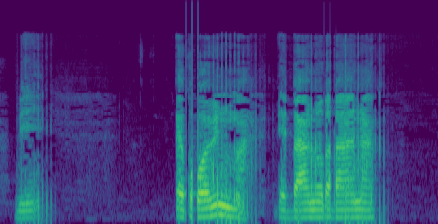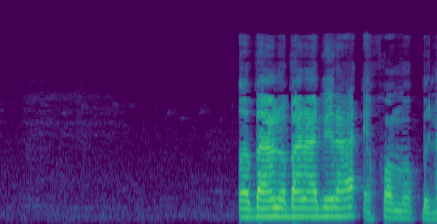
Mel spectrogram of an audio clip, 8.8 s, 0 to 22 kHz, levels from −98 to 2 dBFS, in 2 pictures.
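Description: Throughout the speech, s sounds are gritty and lispy, and nothing appears above 11.8 kHz. This is likely HE-AAC compression at a very low bitrate, with treble rebuilt by band replication, so the spectrogram shows smeared, misaligned upper harmonics.

From 0.0 to 6.13 s, buffer tearing makes a robotic 23.4 Hz rattle, which fits a 2048-sample buffer. Roughly 5% of each period replays audio about 150 ms old, and the waveform shows regular hard splices.

Chunks play out of order at 1.86–1.98 s, 3.24–3.36 s and 4.44–4.56 s. Each time, a 60 ms chunk arrives one chunk late and swaps places, producing a jumbled moment with visible discontinuities at the three joins.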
